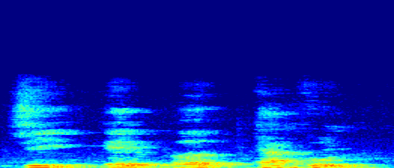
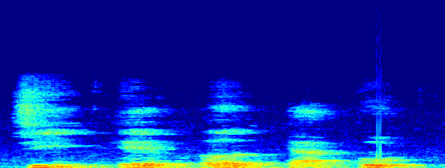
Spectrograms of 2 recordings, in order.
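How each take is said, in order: The two takes are said the same way.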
